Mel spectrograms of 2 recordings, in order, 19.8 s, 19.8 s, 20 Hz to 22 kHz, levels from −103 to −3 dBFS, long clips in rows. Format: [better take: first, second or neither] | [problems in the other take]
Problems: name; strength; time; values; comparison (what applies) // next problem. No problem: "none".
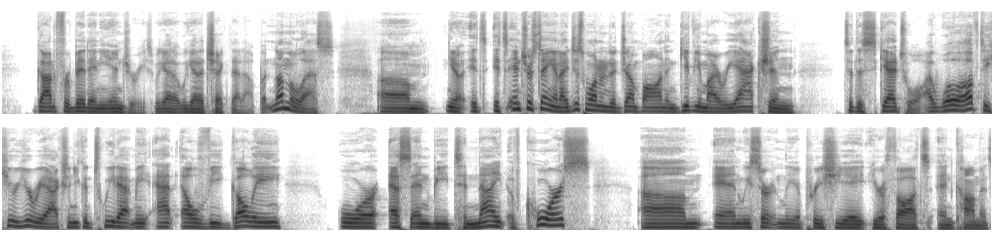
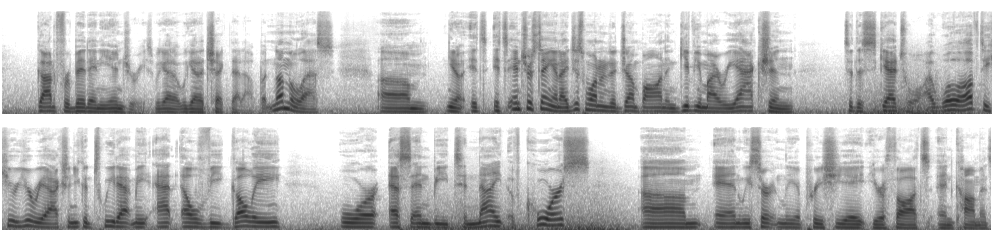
first | wind noise on the microphone; occasional gusts; 25 dB below the speech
